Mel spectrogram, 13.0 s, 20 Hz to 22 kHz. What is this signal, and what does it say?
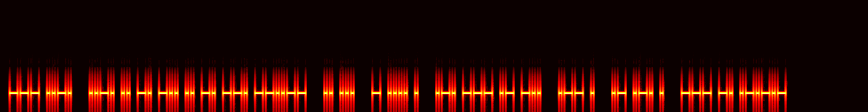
Morse code, heard as a keyed tone, about 30 wpm, 700 Hz. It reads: OF FINDING, IS THE ROAD WE ARE ON.
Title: Sentences from Top 1100 Words 30wpm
